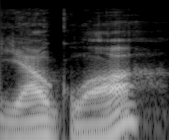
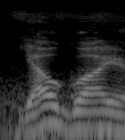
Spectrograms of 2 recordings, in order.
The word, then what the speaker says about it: Yao guai: He said Yao Gua? I always pronounced it Yao Guai.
